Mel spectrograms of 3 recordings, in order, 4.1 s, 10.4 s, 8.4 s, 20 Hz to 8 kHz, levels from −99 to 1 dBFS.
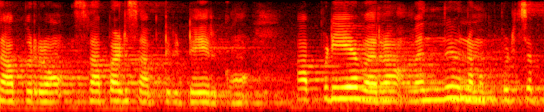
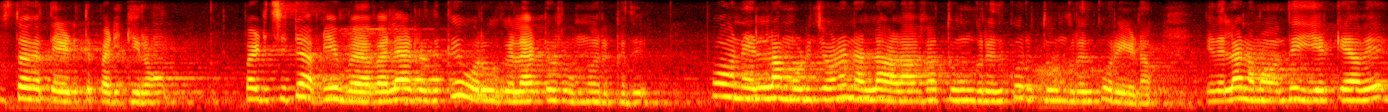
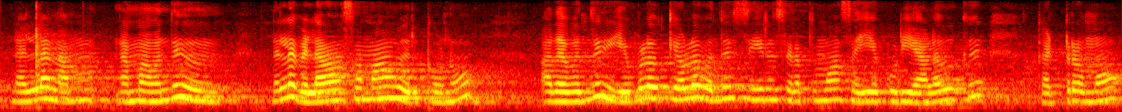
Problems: constant background noise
